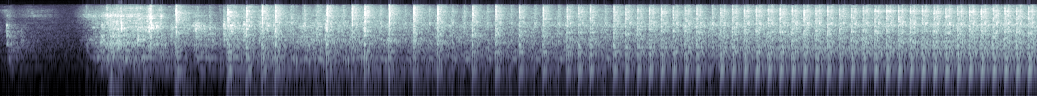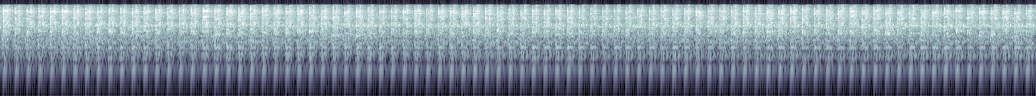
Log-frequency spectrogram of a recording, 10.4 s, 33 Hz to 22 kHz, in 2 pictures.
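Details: Briggs & Stratton 5HP generator after rusty tank and dirty carburetor cleanup, no load, governor reset: rough catch, then a steady even beat running slow, estimated about 2,500 rpm versus about 3,600 wanted (61 Hz target).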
